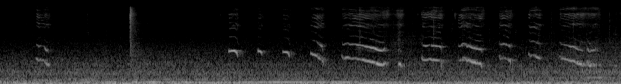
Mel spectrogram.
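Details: Maltese x Pomeranian puppy giving a series of thin, high whimpering yips, each a short falling or arched whine, coming faster and more continuous in the second half, over a steady low hum.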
